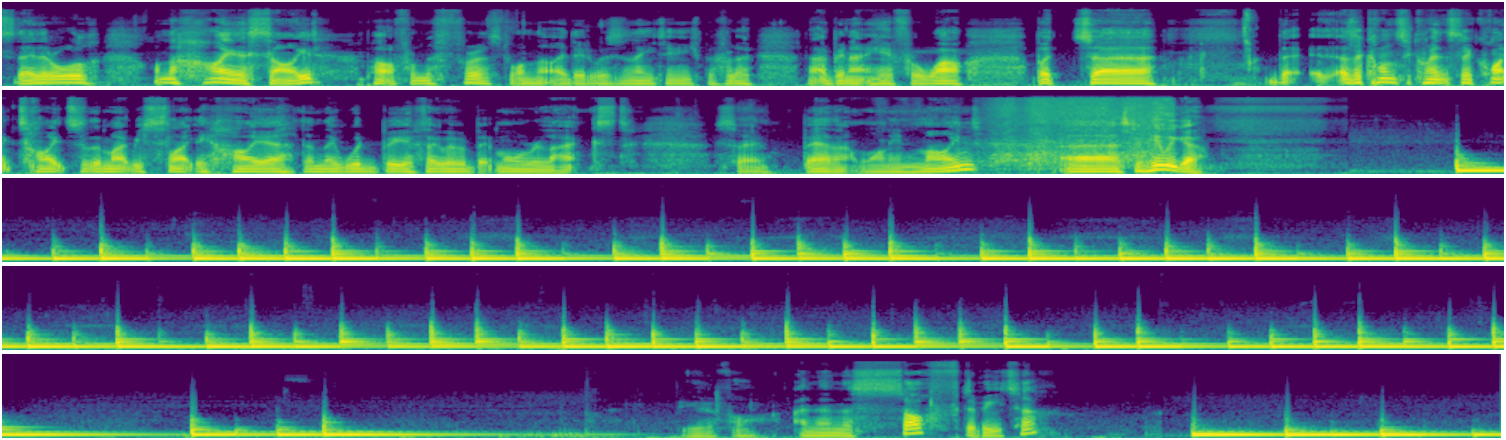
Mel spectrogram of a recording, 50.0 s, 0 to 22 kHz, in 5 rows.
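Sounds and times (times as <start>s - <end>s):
frame drum beaten: 19.7s - 43.3s, 48.0s - 50.0s.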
